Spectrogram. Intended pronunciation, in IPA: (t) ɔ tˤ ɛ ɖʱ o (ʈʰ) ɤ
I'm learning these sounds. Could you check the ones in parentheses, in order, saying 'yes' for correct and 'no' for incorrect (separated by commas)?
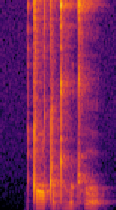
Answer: yes, yes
